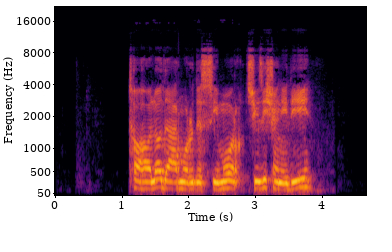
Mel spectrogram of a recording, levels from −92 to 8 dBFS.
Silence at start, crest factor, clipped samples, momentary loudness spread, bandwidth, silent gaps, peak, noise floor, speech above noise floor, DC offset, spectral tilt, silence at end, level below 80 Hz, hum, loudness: 1.1 s; 12 dB; under 0.1%; 4 LU; 9.2 kHz; none; -2 dBFS; -74 dBFS; 63 dB; under 0.1%; -4.5 dB/octave; 0.8 s; -52 dBFS; none; -12 LUFS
